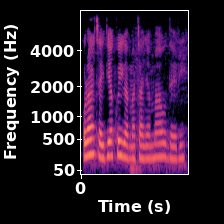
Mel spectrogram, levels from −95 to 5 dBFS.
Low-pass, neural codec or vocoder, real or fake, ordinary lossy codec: 7.2 kHz; none; real; none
